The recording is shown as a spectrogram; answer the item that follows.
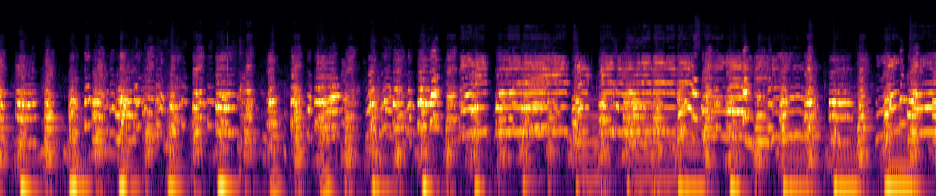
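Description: A group of women singing a cappella, several voices in harmony over a low, steady beat about twice a second.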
